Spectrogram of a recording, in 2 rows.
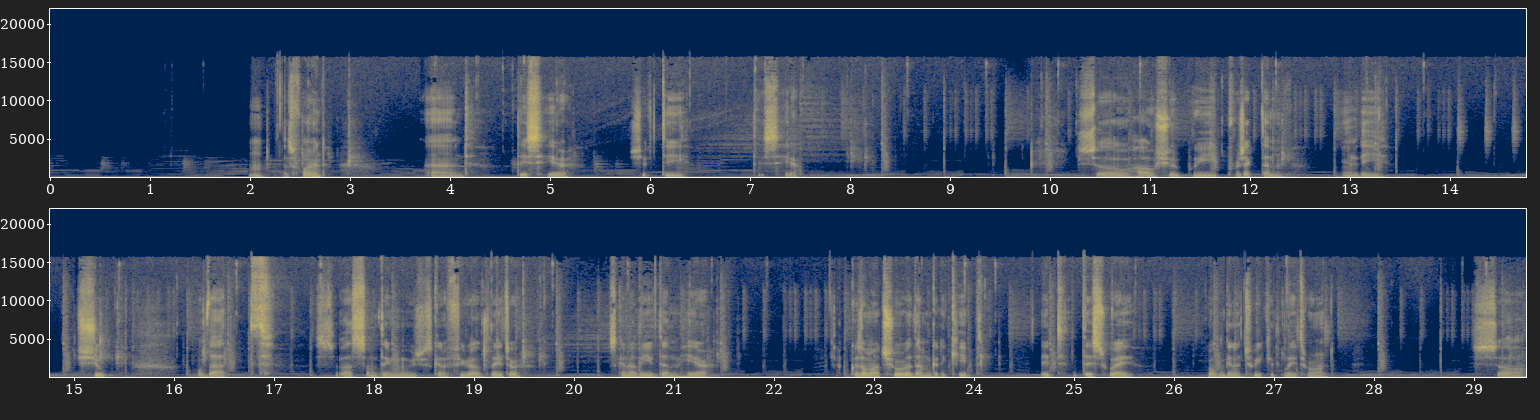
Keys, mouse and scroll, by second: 0.0 s, 1.2 s, 1.6-2.8 shift+middle drag, 3.0 shift+d, 4.8 shift+middle click, 6.8 shift+d, 7.6-8.0 scroll down 1, 8.3 scroll down 1, 8.7-10.3 middle drag, 10.5-10.9 scroll up 3, 10.9-12.1 middle drag, 12.1 scroll down 2, 12.3-13.1 middle drag, 13.9-15.3 middle drag, 15.3 alt+shift+z, 15.4-16.4 middle drag, 16.4 alt+x, 16.6-19.4 middle drag, 19.4 scroll down 1, 19.5 alt+shift+z, 19.8-20.3 middle drag, 20.3 alt+shift+z, 20.5-21.5 middle drag, 21.5 alt+shift+z, 21.9-27.2 middle drag, 28.9-29.5 shift+middle drag.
